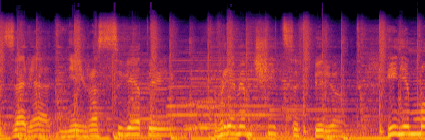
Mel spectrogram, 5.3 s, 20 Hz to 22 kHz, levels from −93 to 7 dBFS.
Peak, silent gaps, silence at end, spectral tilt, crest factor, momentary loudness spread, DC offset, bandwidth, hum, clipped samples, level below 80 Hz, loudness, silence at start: -2 dBFS; none; 0 s; -5.5 dB/octave; 10 dB; 6 LU; under 0.1%; 13.5 kHz; none; under 0.1%; -22 dBFS; -13 LUFS; 0 s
